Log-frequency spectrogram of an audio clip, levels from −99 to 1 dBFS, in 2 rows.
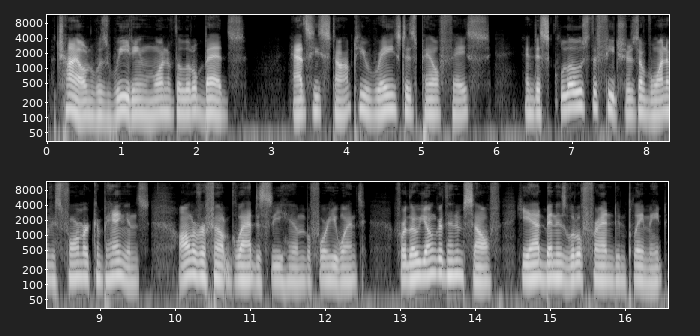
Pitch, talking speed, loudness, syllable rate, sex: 125 Hz, 175 wpm, -22 LUFS, 4.9 syllables/s, male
